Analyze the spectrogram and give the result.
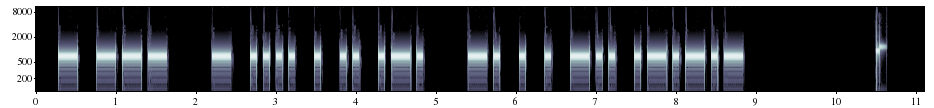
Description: Morse code, heard as a keyed tone, about 15 wpm, 700 Hz. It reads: TO THEIR NEED.
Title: Sentences from Top 1000 Words - Review Part 4 - 15wpm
